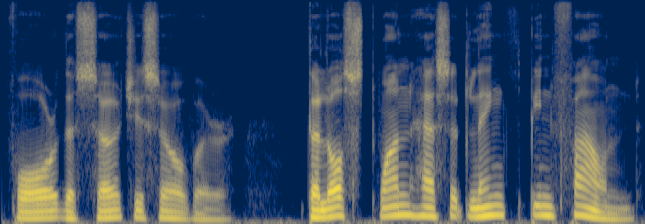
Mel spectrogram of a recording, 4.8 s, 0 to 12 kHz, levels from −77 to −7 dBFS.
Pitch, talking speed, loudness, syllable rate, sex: 110 Hz, 160 wpm, -17 LUFS, 3.6 syllables/s, male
